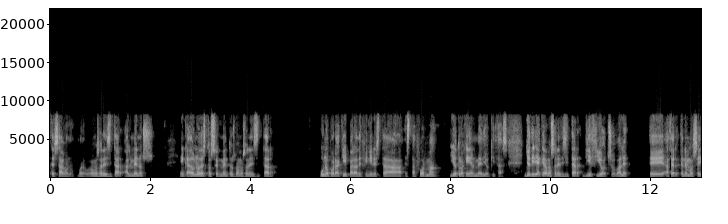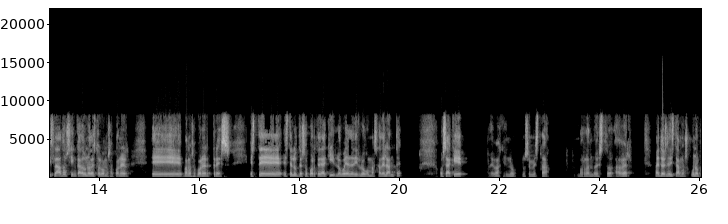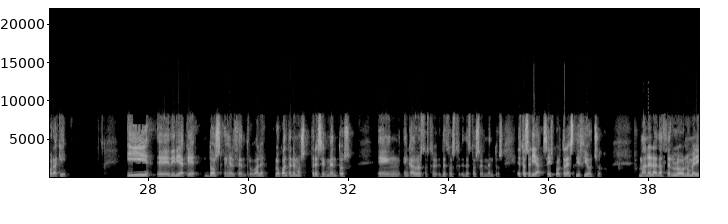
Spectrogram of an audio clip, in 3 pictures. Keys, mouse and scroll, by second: 38.3 right click.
